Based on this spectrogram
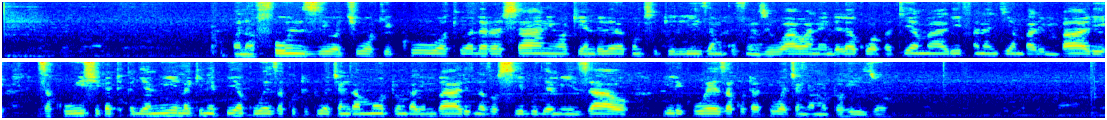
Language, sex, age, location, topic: Swahili, male, 25-35, Dar es Salaam, education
